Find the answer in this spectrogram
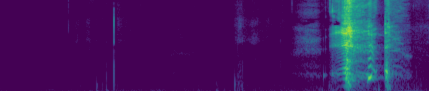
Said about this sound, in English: I do have to sneeze. I do.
